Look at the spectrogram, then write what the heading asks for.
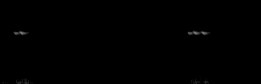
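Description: Crickets chirp in two brief, trilling bursts about two seconds apart, each a quick cluster of high pulses, fairly faint against otherwise silent surroundings with no voices.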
